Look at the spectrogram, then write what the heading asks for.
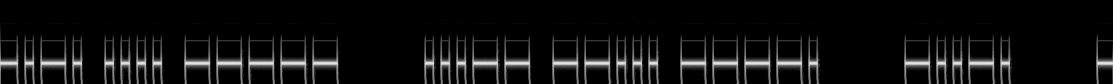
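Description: A coded market news signal giving a March 2010 corn price beeps out in loud, rapid Morse-code tone bursts at one steady pitch, grouped into bursts separated by short pauses, with no voices.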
